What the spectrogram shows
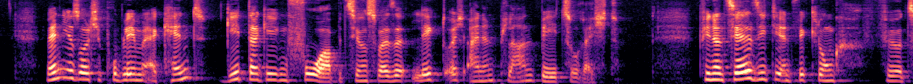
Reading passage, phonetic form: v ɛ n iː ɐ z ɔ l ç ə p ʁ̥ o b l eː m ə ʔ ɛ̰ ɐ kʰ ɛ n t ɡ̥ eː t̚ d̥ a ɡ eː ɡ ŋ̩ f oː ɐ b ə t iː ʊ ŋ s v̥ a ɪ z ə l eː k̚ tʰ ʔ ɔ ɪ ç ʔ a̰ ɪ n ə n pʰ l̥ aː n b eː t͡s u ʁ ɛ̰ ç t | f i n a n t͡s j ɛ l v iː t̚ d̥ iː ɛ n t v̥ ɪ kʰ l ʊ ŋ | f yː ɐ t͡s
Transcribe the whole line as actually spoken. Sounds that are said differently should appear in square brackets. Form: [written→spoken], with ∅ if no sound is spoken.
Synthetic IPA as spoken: v ɛ n iː ɐ z ɔ l ç ə p ʁ̥ o b l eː m ə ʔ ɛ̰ ɐ kʰ ɛ n t ɡ̥ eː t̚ d̥ a ɡ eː ɡ ŋ̩ f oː ɐ b ə [t→t͡s] iː ʊ ŋ s v̥ a ɪ z ə l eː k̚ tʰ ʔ ɔ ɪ ç ʔ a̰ ɪ n ə n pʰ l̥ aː n b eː t͡s u ʁ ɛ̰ ç t | f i n a n t͡s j ɛ l [v→z] iː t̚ d̥ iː ɛ n t v̥ ɪ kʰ l ʊ ŋ | f yː ɐ t͡s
